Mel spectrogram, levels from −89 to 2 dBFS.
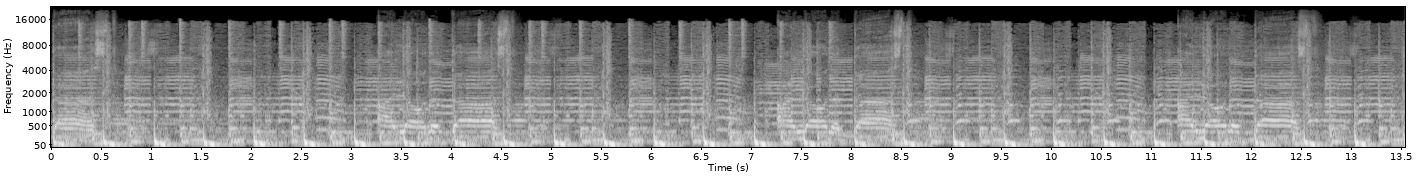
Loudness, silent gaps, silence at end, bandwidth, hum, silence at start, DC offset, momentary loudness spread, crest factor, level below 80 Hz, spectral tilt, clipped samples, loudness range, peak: -13 LUFS; none; 0 s; 18.5 kHz; none; 0 s; under 0.1%; 3 LU; 12 dB; -16 dBFS; -4.5 dB/octave; under 0.1%; 1 LU; 0 dBFS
